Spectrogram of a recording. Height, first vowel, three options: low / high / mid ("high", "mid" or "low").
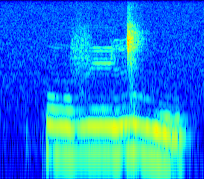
mid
